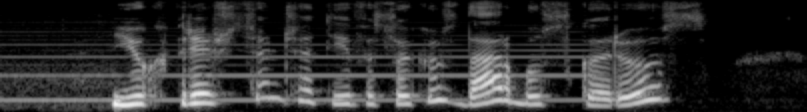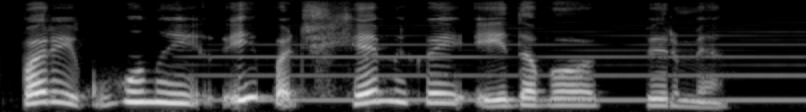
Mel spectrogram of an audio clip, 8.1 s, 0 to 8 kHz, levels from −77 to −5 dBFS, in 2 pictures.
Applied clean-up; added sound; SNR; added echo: none; Wind instrument, woodwind instrument; 19 dB; none.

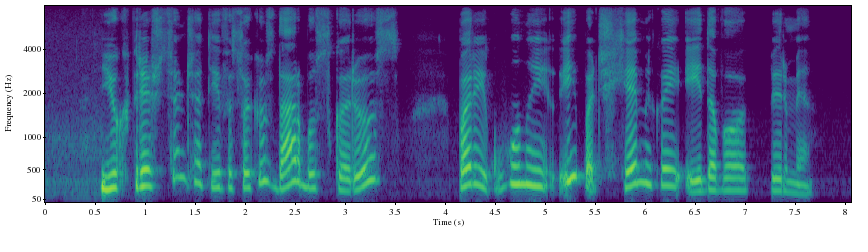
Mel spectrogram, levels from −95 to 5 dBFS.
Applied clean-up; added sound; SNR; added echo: none; none; none; none.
